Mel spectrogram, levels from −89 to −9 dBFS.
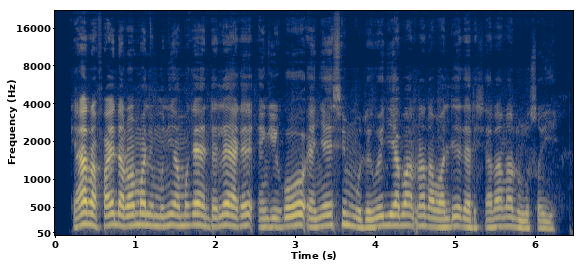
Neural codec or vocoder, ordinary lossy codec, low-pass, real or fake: none; none; none; real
